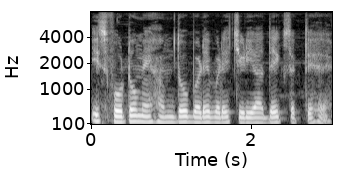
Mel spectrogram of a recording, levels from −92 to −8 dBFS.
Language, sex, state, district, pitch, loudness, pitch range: Hindi, male, Arunachal Pradesh, Lower Dibang Valley, 140 Hz, -17 LUFS, 135-145 Hz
